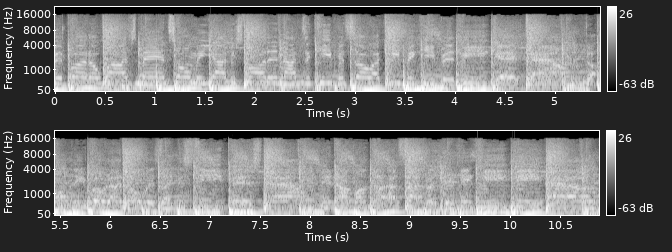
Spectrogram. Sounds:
music

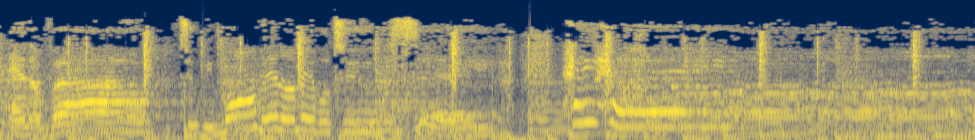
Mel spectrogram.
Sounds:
music

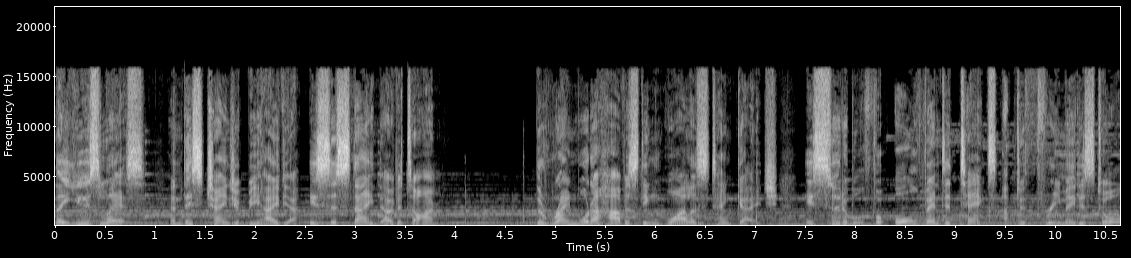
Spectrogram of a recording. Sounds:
music
speech

